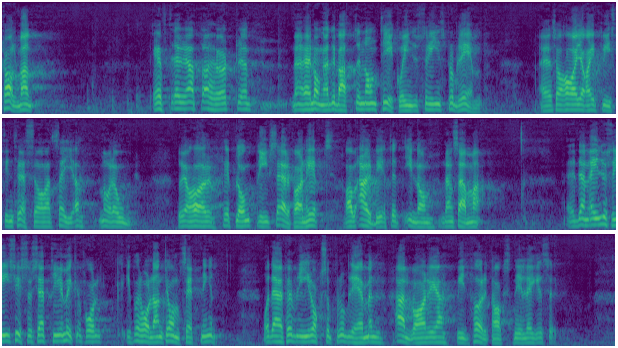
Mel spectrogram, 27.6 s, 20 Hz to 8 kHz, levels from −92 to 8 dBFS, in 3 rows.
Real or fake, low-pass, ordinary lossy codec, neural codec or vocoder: fake; none; none; codec, 16 kHz, 4 kbps, FreqCodec, larger model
